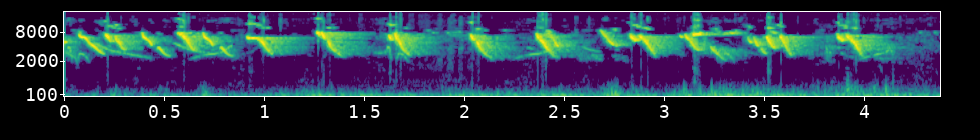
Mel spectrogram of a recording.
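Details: Saffron finches, wild birds at a feeder, making a racket: closely spaced bright chirps sweeping downward, roughly three per second, some doubled, from more than one bird, over muffled low-pitched background noise.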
